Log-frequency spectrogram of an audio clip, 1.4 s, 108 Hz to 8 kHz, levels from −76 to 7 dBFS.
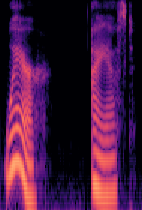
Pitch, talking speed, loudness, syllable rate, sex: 190 Hz, 125 wpm, -19 LUFS, 5.0 syllables/s, female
